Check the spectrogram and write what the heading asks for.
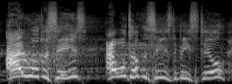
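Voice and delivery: high, loud, grandiose proclamation; mad king's boast. Retold or imitated. Mad king claiming power over the seas, boastful proclamation. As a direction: declare it like a self-glorifying madman. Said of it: "the mad king who said".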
